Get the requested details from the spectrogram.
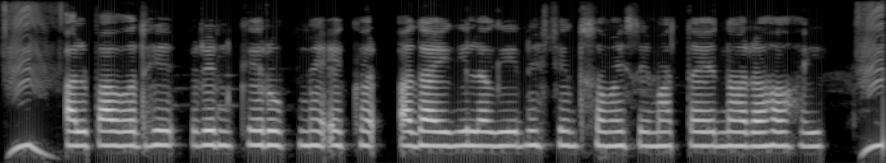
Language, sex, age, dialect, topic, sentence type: Magahi, female, 18-24, Central/Standard, banking, statement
